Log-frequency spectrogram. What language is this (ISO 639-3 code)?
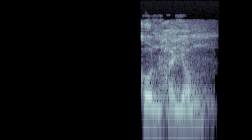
bas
